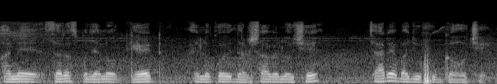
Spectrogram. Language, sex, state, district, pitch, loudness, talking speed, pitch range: Gujarati, male, Gujarat, Gandhinagar, 120 Hz, -19 LUFS, 145 wpm, 110-125 Hz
